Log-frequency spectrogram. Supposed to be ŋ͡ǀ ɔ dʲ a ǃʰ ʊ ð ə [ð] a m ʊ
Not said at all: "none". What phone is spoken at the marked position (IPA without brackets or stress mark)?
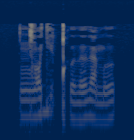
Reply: ð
